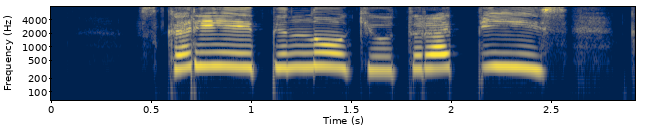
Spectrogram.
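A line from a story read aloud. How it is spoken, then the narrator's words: Shouting goat. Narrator (Russian): кричала хорошенькая козочка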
